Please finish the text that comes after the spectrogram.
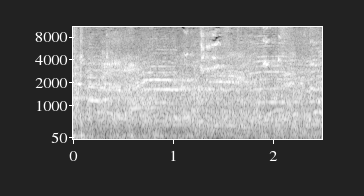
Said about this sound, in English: she'll dribble into the front court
